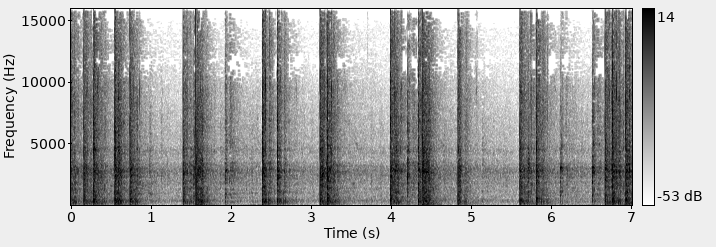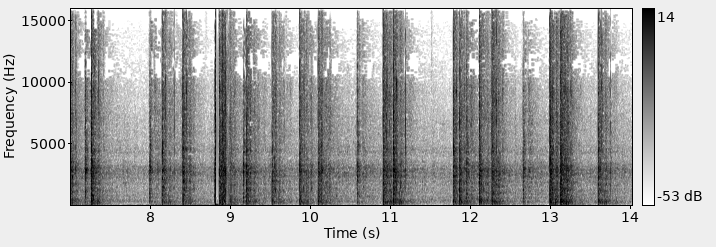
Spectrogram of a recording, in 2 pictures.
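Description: Aerial fireworks shells bursting in quick succession: a long run of sharp bangs, a few every second, each trailing off in an echo.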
